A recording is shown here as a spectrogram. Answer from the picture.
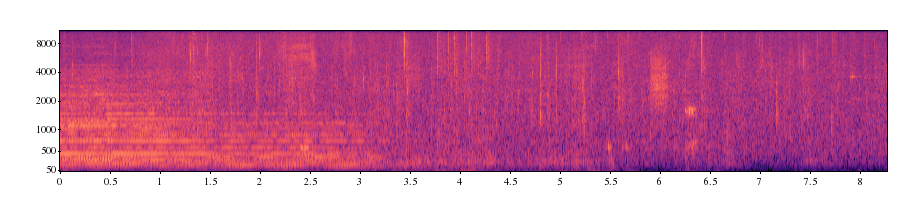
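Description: A group of voices singing a hymn, holding the final notes, which fade away about three seconds in. After that, only faint crackling and rustling open-air background remains.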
